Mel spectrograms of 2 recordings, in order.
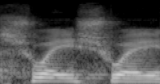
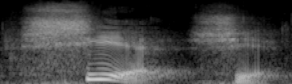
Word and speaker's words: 谢谢: So again, that's 谢. 谢. This one is fourth tone. This one is neutral. So thank you. 谢谢. Not shui shui, not shi shi, not shu shu. 谢谢.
